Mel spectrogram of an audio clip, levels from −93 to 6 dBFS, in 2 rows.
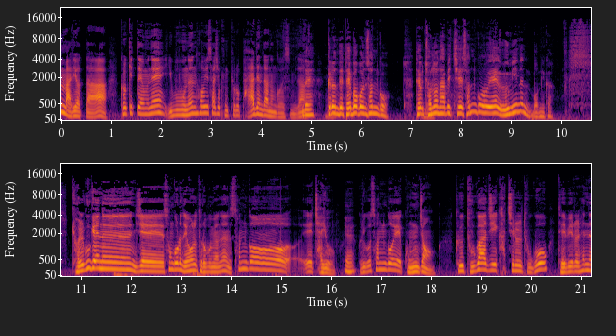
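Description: Sharp single clicks at 3.56 s and 5.87 s are likely dropped samples, where a handful of samples vanish and the waveform jumps abruptly. From 8.75 s to 14.75 s codec artefacts rise suddenly, with no gap at either edge. This is an adaptive stream at a lower bitrate, consistent with a step down from roughly 128 to 48 kbit/s MP3. One more click at 14.99 s comes from the same sample loss.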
